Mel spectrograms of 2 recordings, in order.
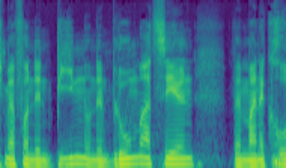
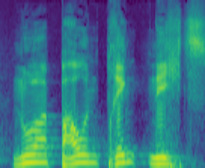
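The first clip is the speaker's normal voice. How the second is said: pitched-up voice as over a bad phone line; 6 semitones higher than usual. Son on a phone call with his mother, shouting into the phone. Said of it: "schreie ich ins Telefon".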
